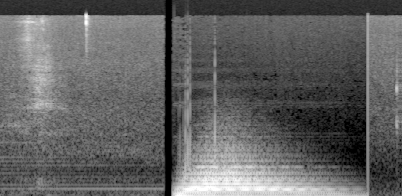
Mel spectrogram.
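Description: A single low piano bass note struck about a second and a half in, ringing and slowly fading until it is cut off abruptly just before the end. Before it there is only a faint ring of earlier notes.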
